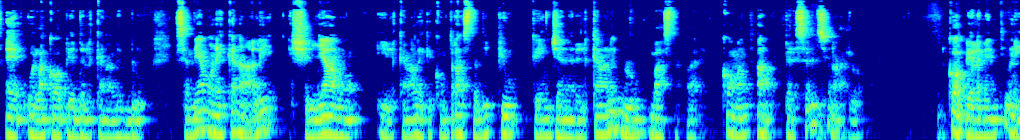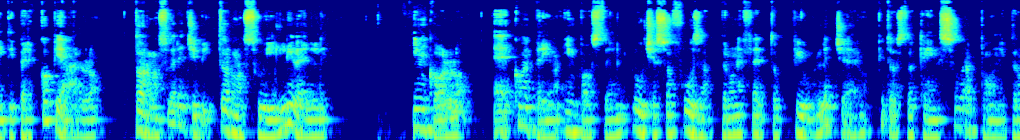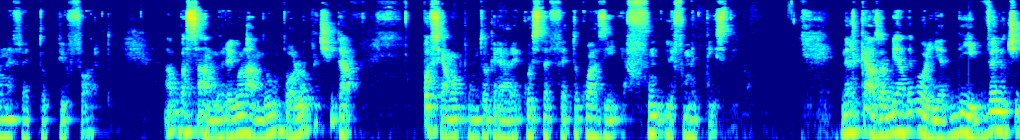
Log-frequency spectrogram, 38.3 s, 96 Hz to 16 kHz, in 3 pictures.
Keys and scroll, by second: 7.9 super+a, 17.3 super+v.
